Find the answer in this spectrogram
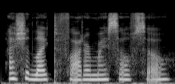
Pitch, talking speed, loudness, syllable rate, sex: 235 Hz, 240 wpm, -17 LUFS, 5.7 syllables/s, female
